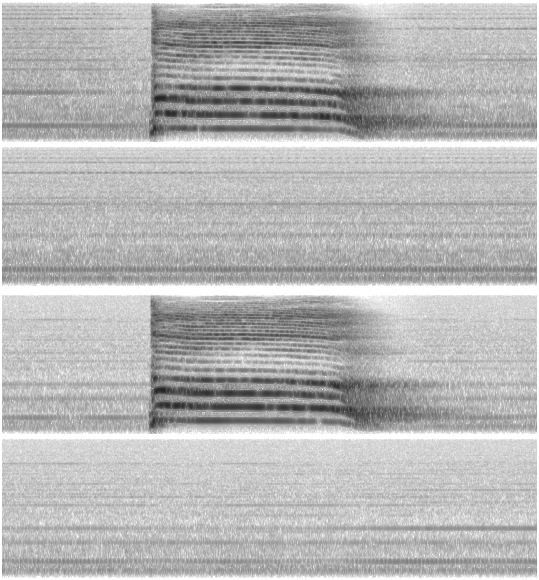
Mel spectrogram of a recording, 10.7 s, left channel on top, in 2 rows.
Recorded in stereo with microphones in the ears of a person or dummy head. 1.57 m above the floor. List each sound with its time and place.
1.5 s a shout: 90° right, 1.8 m; by 3.7 s 85° right, 4.5 m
